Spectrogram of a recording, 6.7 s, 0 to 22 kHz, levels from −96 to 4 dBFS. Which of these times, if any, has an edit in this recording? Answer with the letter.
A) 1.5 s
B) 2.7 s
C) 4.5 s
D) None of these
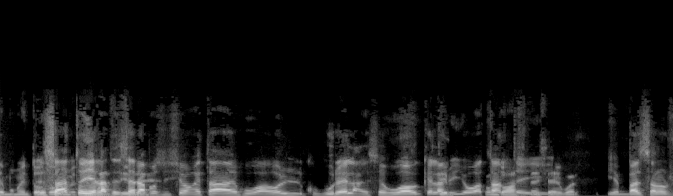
C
